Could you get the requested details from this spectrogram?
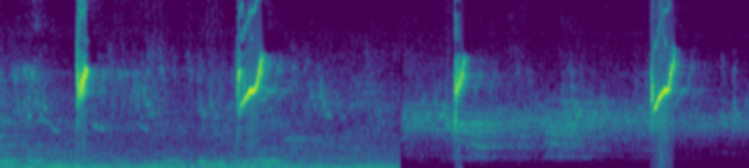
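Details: Sunbird sound for calling in wild birds: four sharp, very high, upswept chips spaced over a second apart, with a steady faint hiss behind them.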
